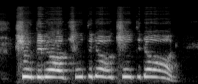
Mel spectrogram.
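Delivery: play-acted very high, loud, frantic panicked yelling. Retelling playing Resident Evil when a zombie dog breaks through the window, imitating a panicked shout. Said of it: "freaking out and panicking".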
